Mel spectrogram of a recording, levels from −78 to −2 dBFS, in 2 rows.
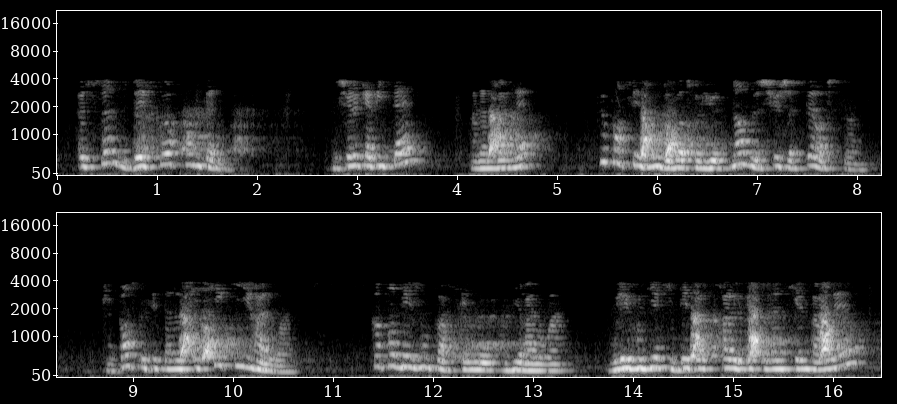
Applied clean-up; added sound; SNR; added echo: neural separator model SepFormer DNS4.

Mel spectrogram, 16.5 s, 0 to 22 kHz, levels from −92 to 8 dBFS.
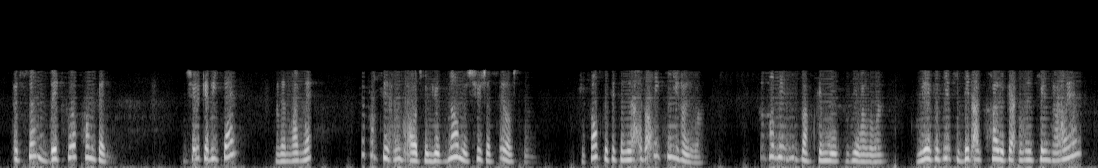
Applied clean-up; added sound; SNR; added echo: neural separator model SepFormer WHAMR!.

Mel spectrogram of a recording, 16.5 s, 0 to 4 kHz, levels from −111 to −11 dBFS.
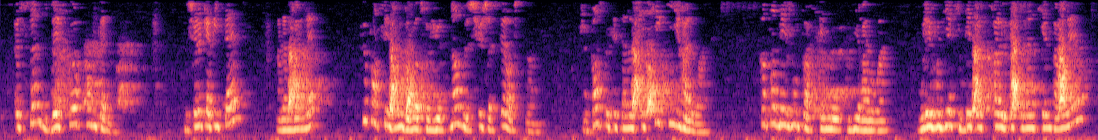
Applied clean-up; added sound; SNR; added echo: classical method WPE with log-MMSE.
